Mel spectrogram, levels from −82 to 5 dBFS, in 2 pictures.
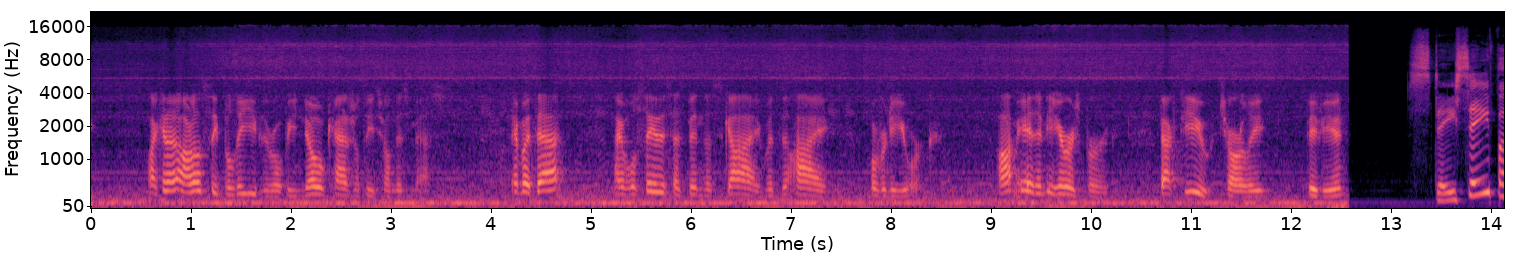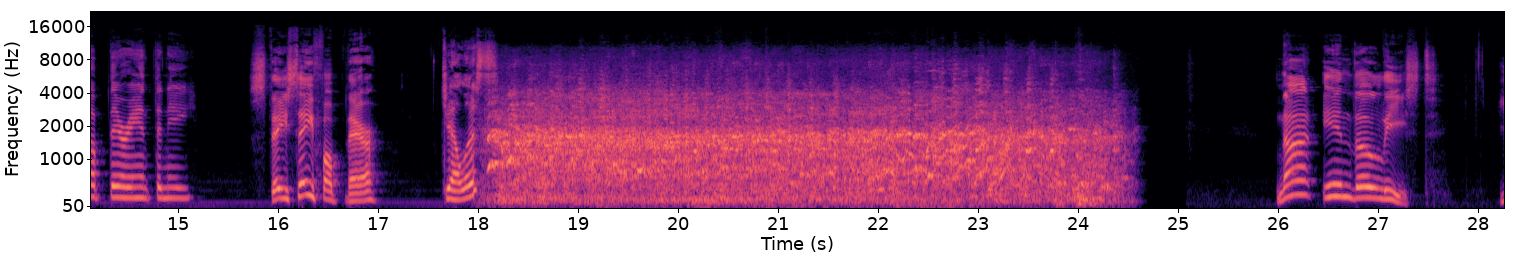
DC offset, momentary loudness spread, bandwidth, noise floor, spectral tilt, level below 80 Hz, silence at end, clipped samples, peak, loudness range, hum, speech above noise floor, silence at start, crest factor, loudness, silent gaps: under 0.1%; 14 LU; 17 kHz; -67 dBFS; -3.5 dB/octave; -44 dBFS; 0 s; under 0.1%; -4 dBFS; 7 LU; none; 46 dB; 0 s; 16 dB; -19 LUFS; none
